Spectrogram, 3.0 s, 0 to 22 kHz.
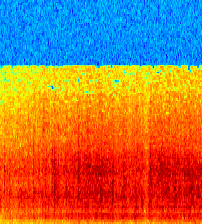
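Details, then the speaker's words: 1995 Toyota Kijang KF52, 1800 cc four-cylinder carbureted 7K engine, just started: soft, even idle with a light steady patter and no knocks or surges; smooth and healthy. "ini kita udah starter Emang namanya suara mobil Kijang itu dia alus buat kayak gini ya bisa halus banget"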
